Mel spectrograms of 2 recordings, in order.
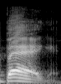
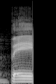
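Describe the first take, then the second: First: Bag is said in a plain, unmarked accent. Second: Bag is said with a Minnesota regional accent. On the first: "I'm gonna put it in a bag" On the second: "she would say"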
